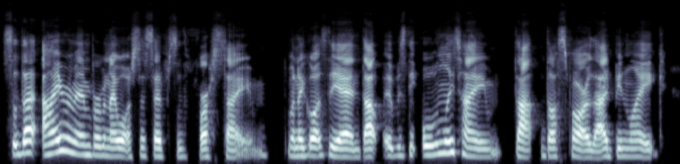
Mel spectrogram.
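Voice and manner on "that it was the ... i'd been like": ordinary talk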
